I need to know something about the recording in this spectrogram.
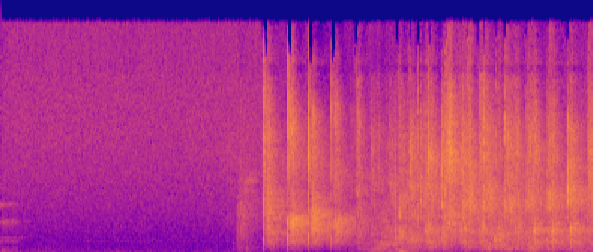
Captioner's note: applause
